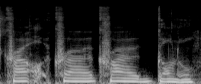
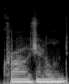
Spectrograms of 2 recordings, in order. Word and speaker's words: Cryogonal: Yeah, it is Cryogonal. Sorry, I thought it was spelled with an E after the G, so that's why I thought it might have been pronounced Cryogonal. But never mind, couldn't have been more wrong.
